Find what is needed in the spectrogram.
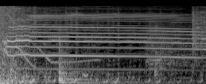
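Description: A single long pitched sound, struck suddenly, held for about two seconds while it slowly sinks in pitch, with a couple of quick downward slides in its first half-second.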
